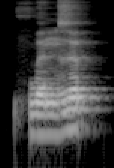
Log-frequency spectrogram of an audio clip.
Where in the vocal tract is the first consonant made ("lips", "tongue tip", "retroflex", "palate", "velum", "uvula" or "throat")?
throat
